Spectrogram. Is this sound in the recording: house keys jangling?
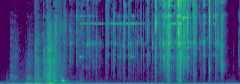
yes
